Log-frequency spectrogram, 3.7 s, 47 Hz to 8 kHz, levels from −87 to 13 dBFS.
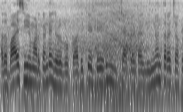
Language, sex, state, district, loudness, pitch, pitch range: Kannada, male, Karnataka, Dharwad, -15 LUFS, 170 Hz, 160-190 Hz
